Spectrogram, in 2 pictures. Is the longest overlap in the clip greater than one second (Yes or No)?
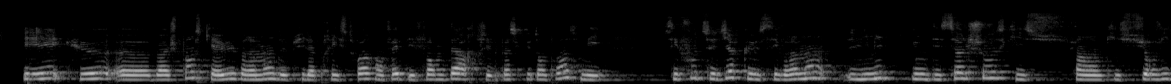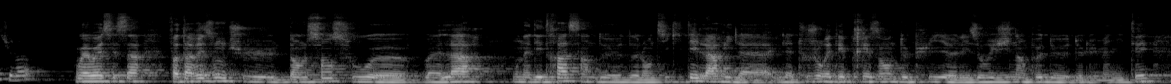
No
